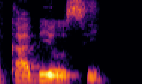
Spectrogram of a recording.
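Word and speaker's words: Kabiyesi: Now, of everything that is contained within that kingdom, Yoruba used to say it like this, say Kabiosi.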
